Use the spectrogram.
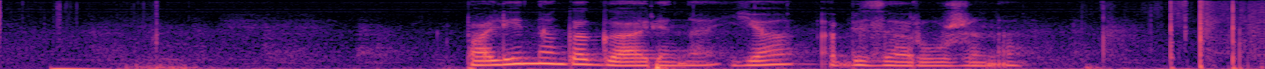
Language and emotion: Russian, neutral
